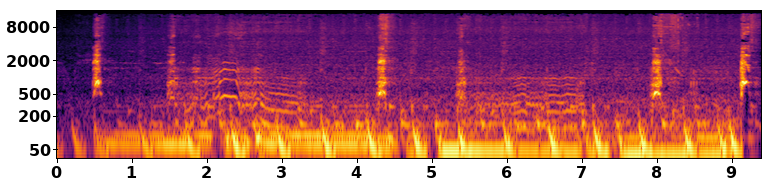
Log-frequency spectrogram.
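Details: Boston Terrier guarding with single abrupt barks roughly every one to three seconds, over a steady low hum and faint music.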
